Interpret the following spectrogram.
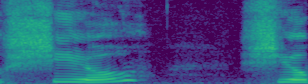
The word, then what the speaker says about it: she'll: and we try to hang on to the pronunciation of the original two words. So he'll, all right? She plus will, she'll be ready soon.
